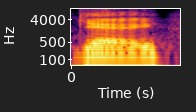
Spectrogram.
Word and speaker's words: GAI: There's some band, and hilariously, I think they're pronounced gay. GAI.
